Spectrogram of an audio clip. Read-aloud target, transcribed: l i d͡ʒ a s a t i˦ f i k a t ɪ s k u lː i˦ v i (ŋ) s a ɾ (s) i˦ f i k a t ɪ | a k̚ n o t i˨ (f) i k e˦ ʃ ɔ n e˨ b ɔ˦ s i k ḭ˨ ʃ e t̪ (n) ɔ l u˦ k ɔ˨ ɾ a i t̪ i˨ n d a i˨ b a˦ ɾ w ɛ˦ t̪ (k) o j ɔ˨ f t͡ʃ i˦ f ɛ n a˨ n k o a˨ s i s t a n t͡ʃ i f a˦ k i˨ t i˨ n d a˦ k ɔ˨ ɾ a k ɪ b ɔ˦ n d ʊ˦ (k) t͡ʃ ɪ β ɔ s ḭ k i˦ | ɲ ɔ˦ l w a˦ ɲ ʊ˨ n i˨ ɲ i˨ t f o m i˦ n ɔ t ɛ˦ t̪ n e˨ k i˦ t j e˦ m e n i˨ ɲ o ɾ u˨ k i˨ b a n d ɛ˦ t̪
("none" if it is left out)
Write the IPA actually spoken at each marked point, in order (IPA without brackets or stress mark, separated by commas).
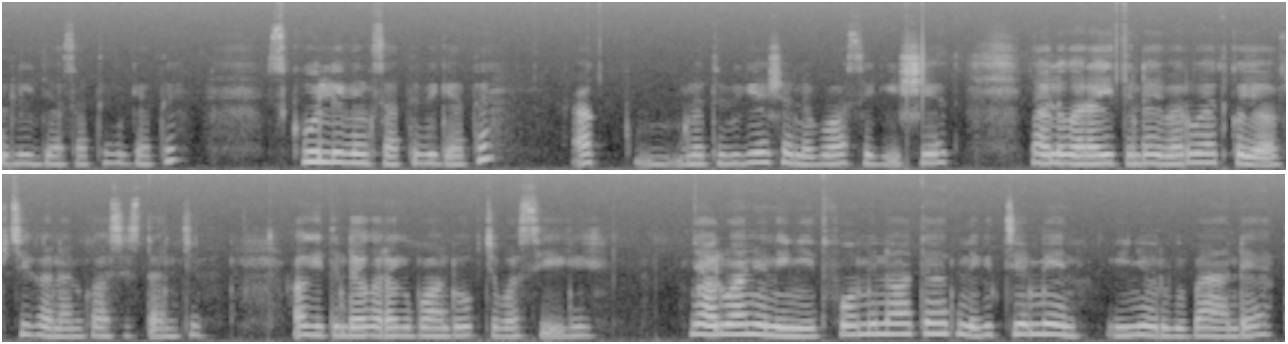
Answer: ŋ, t, f, ɲ, k, k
